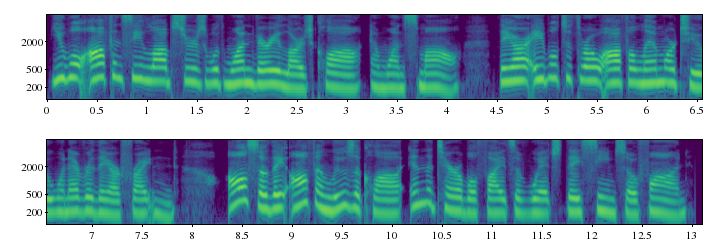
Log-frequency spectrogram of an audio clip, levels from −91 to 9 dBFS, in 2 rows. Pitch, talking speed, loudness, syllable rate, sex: 230 Hz, 195 wpm, -18 LUFS, 5.1 syllables/s, female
